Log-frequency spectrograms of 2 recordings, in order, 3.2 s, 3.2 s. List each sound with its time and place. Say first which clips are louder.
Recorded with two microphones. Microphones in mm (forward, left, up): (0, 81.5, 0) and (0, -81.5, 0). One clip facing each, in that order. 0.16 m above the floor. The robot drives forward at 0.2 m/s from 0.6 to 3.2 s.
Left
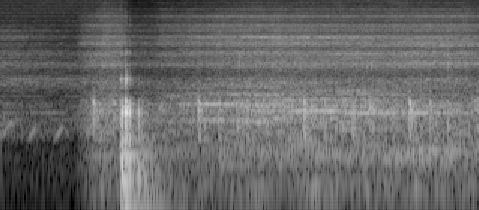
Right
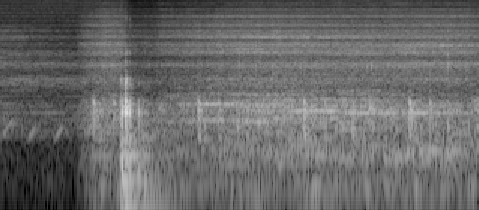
0.8 s knocking: left 2 dB; 15° left (ahead or behind), 0.7 m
